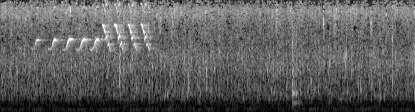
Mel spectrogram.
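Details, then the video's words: Tui-tui song of a double-collared seedeater, Ouro Fino style, with a water spout in the background: a run of five quick rising whistled notes, then a few higher sharp notes, over constant trickling water. "Tui Tui especial coleiro Ouro Fino com som de bica"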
